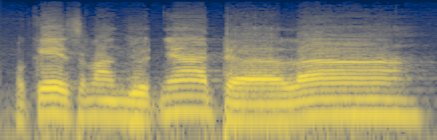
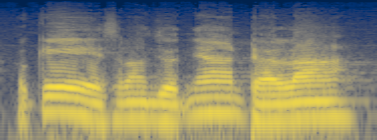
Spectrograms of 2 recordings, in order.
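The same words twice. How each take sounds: The two takes are said the same way.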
